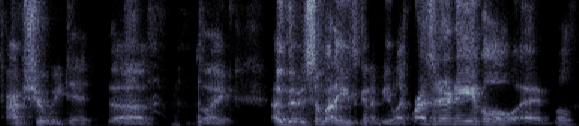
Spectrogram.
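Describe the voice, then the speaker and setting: A man with a bright voice and lively, swinging intonation hosts a casual conversation. He is jokey and good-humored, with an average male pitch. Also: normal speed. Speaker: host. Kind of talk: casual chat.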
